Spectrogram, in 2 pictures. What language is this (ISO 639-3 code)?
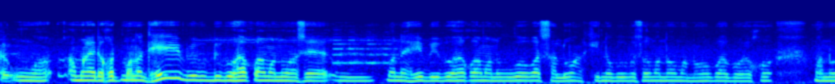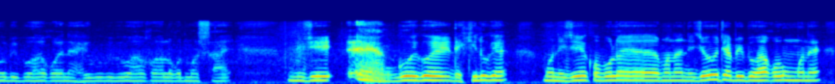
asm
